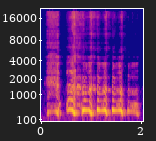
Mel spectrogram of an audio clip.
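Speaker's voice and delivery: high bubbly laugh; giggle. A narrator's reading. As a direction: narrator laughing at the scene. Narrator laughs at crying.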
